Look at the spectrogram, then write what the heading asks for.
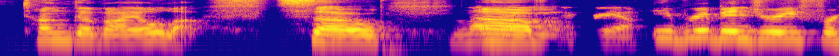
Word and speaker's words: Tagovailoa: You're so good at that last name now, because they spell it out, because he even said it's not Tagovailoa, it's Tagovailoa.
